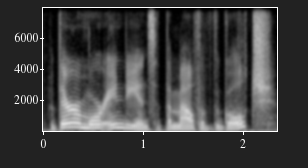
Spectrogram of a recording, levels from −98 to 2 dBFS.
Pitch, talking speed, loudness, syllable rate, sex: 205 Hz, 280 wpm, -15 LUFS, 6.4 syllables/s, female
